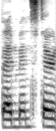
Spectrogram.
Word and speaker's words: Bedminster: I grew up in Bedminster, New Jersey.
